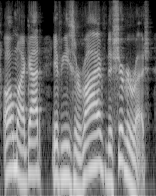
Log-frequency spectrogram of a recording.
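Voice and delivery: ordinary talk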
